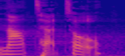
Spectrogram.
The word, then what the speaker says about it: Not at all: Alright, 然后再来呢还会有这个 Not at all, Not at all, 如果是英式发音的话可能这个 T 会变得很重，会变成 Not at all Not at all, 好，这个就是一点也不，一点也不，一点都不用写，就是不用写的意思。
